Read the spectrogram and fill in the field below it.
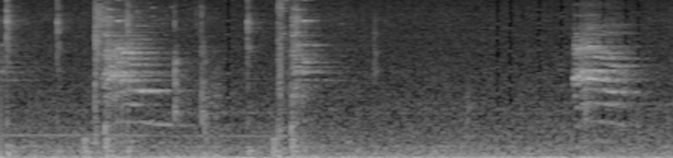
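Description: A house cat meows several times close by, with two drawn-out calls near the start and another a few seconds later, over faint background noise while Minecraft is being played.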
